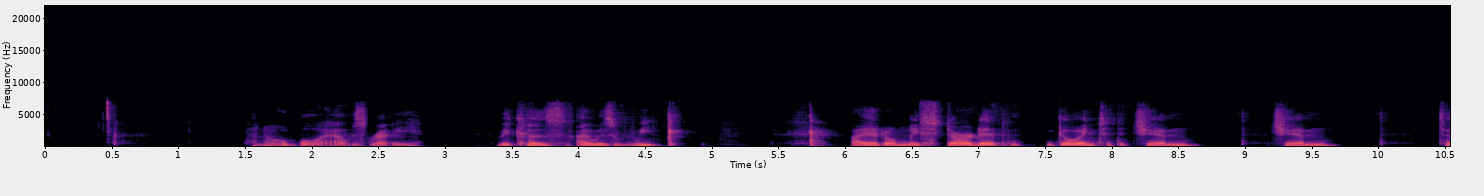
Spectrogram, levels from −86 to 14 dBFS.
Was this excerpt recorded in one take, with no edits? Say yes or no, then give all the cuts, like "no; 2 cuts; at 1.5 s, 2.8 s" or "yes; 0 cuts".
no; 2 cuts; at 2.4 s, 9.2 s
